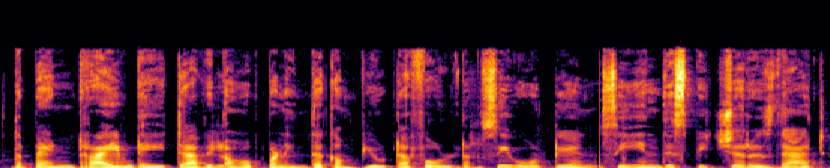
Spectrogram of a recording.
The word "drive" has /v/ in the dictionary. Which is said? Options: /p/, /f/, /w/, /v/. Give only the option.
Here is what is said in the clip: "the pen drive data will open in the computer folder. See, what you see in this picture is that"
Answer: /v/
